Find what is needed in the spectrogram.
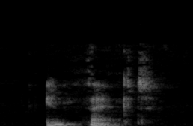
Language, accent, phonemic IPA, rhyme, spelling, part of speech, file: English, Southern England, /ɪnˈfɛkt/, -ɛkt, infect, verb / adjective, LL-Q1860 (eng)-infect.wav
